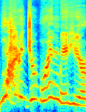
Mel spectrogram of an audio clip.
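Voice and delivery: put-on, desperate, high-pitched, upset scream. Recounting being so upset she walked outside crying out to the Lord, retelling screaming at God. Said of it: "I'm screaming at the Lord".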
